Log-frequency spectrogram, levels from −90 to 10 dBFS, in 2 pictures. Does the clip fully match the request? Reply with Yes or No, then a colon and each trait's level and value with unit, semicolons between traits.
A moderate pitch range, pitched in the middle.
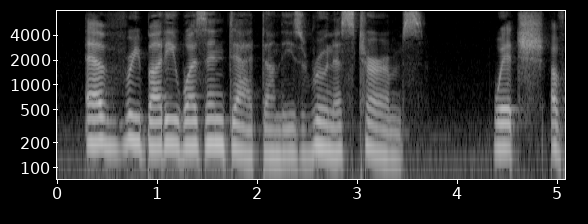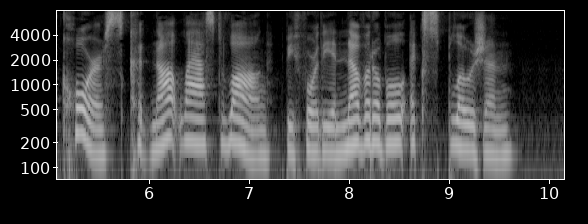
Yes: average, 4.5 semitones; medium, 170 Hz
